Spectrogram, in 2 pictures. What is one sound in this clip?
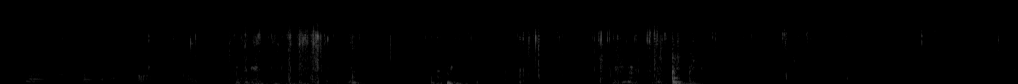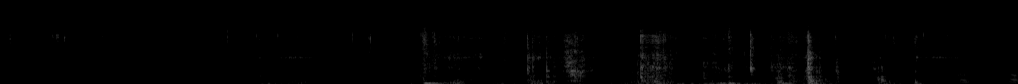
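Cardboard packaging rustles and scrapes as a box is handled.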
